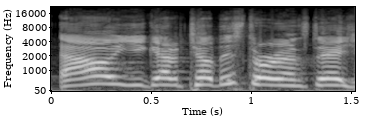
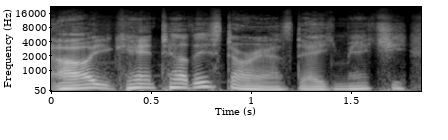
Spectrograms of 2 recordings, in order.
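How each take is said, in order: First: High, gushing in-law urging him on. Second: A hint of a hushed, scolding in-law. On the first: Retold or imitated. In-laws egging the comedian son-in-law on, high and gushy. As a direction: chirp it like a pushy in-law. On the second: In-laws telling Mitchie to keep it off stage, softer. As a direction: pull back, softer, warning him off. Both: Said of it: "they, they're like".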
